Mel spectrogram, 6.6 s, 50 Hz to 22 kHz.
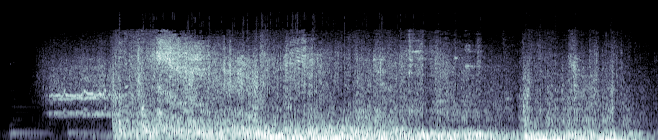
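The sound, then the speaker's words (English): A brief tire screech gives way to a loud car crash and a roaring explosion that rumbles on for several seconds, with a second surge near the end. No voices. “Uncle Pooch died in a car crash 3 months later while he was holidaying in Myrtle Beach.”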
